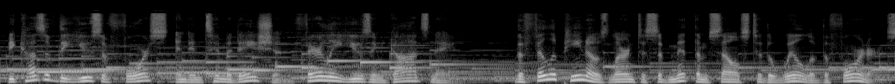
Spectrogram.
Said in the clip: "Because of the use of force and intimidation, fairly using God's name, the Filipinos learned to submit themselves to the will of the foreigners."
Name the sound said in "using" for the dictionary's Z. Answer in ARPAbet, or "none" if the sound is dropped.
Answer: Z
